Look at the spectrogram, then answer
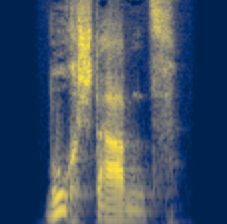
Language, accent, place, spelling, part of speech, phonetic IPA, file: German, Germany, Berlin, Buchstabens, noun, [ˈbuːxˌʃtaːbn̩s], De-Buchstabens.ogg
- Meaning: genitive singular of Buchstabe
